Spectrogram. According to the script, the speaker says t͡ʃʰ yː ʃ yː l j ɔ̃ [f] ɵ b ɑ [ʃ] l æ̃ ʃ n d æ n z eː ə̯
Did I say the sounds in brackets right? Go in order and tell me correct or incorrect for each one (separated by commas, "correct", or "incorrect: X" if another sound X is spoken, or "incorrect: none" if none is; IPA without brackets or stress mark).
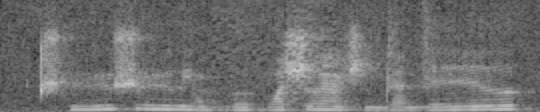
incorrect: b, correct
